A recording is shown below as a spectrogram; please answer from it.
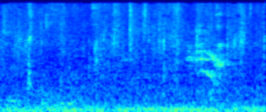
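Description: Steady low room hum and hiss, with a few faint clicks and a brief faint squeak about one and a half seconds in.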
